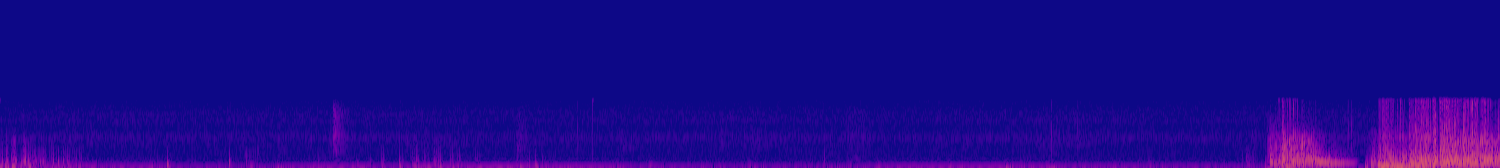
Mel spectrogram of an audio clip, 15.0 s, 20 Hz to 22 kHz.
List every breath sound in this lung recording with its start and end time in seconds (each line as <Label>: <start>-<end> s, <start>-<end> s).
Inhalation: 12.68-13.69 s
Exhalation: 13.66-15.00 s
Wheeze: 13.18-13.66 s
